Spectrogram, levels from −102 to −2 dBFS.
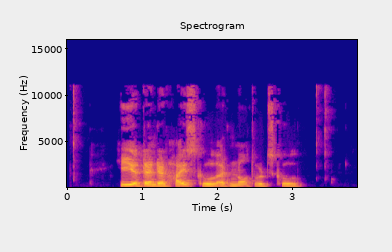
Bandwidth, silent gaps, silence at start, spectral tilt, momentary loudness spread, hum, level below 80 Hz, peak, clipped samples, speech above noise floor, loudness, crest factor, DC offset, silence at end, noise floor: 11.5 kHz; none; 0.7 s; -5.5 dB/octave; 10 LU; none; -68 dBFS; -2 dBFS; under 0.1%; 45 dB; -18 LUFS; 18 dB; under 0.1%; 0.8 s; -63 dBFS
